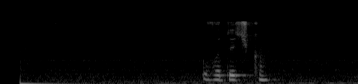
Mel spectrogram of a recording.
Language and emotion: Russian, neutral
